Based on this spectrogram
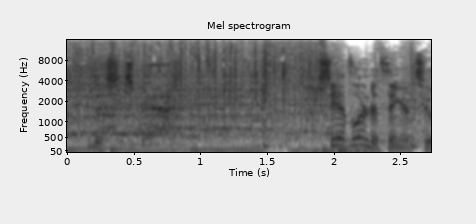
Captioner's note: shell cracking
